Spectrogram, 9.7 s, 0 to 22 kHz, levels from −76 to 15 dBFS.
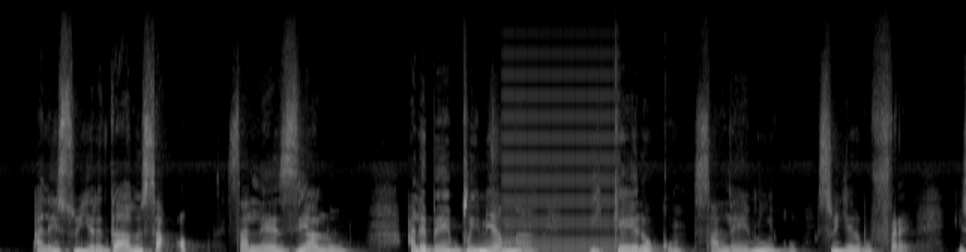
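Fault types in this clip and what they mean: GSM phone buzz: a hard, raspy 217 Hz buzz, about 15 dB below the speech, from 5.02 to 6.20 s; a nearby 2G phone's bursts rectified by the circuit.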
